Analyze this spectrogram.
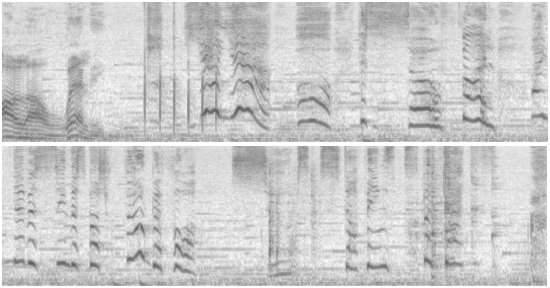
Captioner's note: claps excitedly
